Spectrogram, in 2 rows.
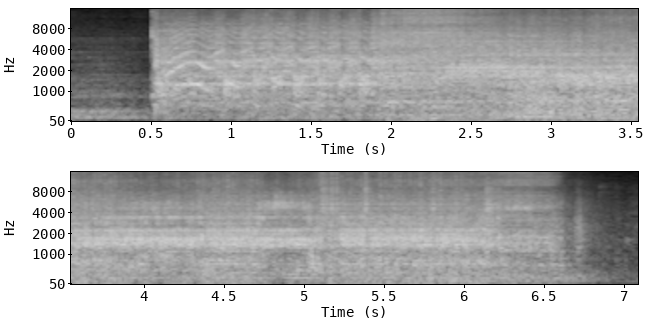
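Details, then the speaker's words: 1987–1995 Jeep after power steering pump replacement, first crank run about 5 seconds: faint high whine over the engine from air in the system, fluid sudsy with bubbles; pump condition uncertain. "Did you hear that little whine? Let's see what it looks like. Yep. If you can see, the fluid's all sudsy down in there."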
